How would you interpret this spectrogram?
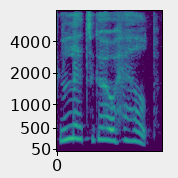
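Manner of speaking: slow, high, loud rallying call; heroic call. Retold or imitated. The fishermen turning back, a slow high heroic call. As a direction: stretch it out like a brave rally.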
